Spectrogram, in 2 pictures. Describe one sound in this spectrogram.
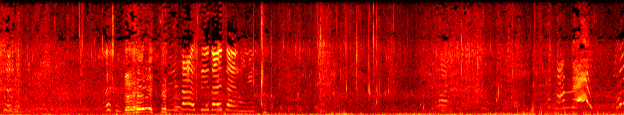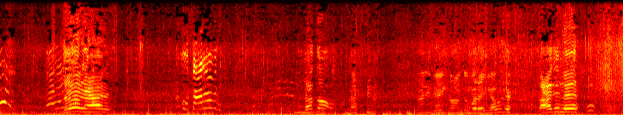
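Water splashes around people wading in the sea.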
